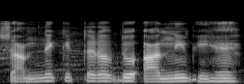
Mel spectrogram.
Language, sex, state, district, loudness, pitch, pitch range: Hindi, male, Jharkhand, Garhwa, -18 LUFS, 150 Hz, 140-155 Hz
